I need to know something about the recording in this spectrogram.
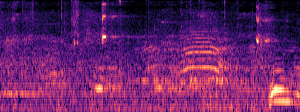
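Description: Basketball bouncing on a hardwood gym court in short scattered knocks, with a brief high-pitched sound about one and a half seconds in.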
